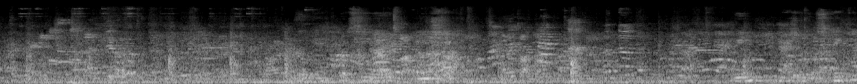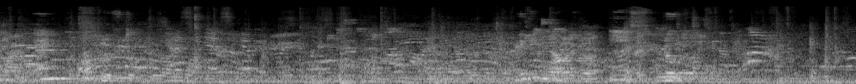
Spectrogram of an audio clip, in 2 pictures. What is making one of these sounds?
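A fairground ride's motor hums steadily.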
